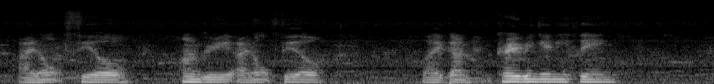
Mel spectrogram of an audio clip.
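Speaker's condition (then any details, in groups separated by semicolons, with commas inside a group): Cerebral palsy; caused by stroke hours after birth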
